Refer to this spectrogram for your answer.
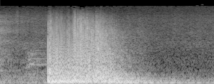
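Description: A heavy door slams shut once with a sudden loud boom, followed by a long, rumbling echo that slowly fades away.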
